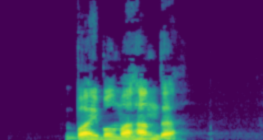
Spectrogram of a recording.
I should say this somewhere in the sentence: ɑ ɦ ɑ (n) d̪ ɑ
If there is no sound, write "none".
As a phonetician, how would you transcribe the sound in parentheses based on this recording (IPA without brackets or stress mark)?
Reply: ɴ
